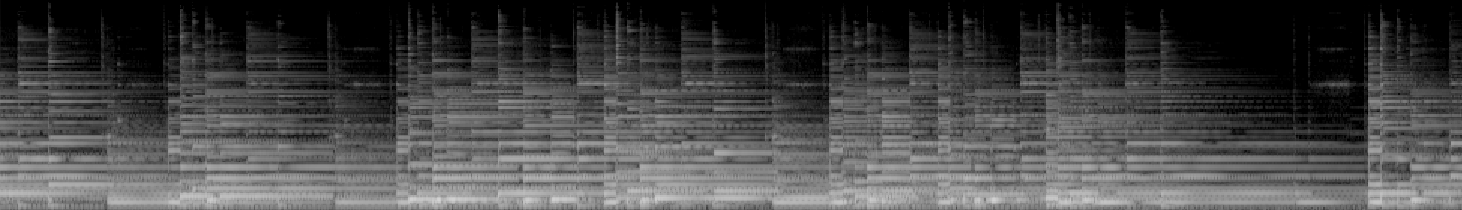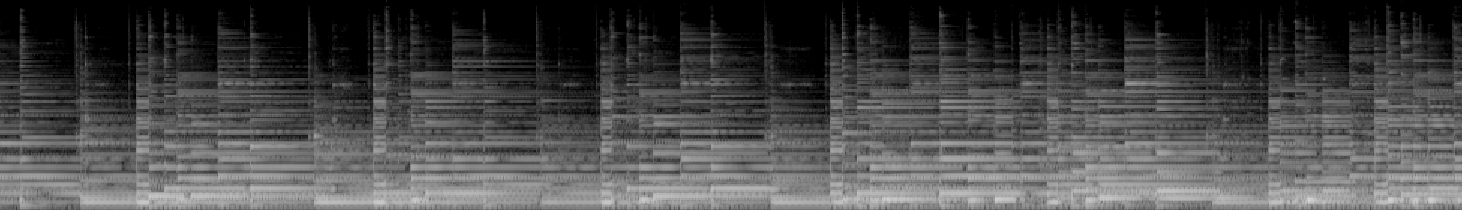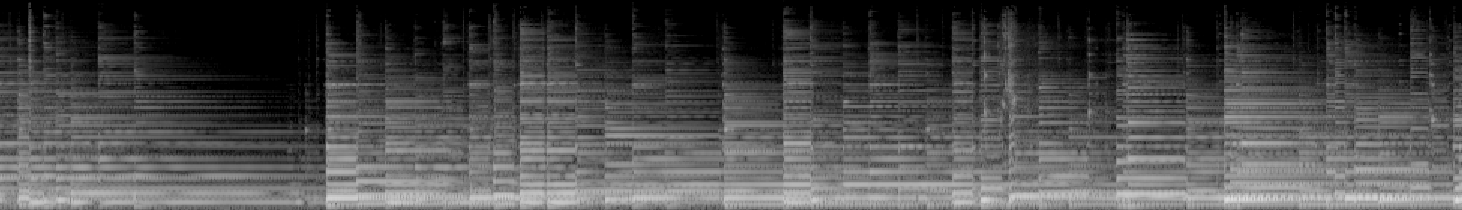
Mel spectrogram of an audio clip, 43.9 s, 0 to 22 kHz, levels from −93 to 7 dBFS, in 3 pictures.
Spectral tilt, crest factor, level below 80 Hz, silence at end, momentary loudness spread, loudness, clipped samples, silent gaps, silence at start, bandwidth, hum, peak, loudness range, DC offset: -7.5 dB/octave; 18 dB; -50 dBFS; 0 s; 11 LU; -21 LUFS; under 0.1%; none; 0 s; 13.5 kHz; none; -2 dBFS; 6 LU; under 0.1%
